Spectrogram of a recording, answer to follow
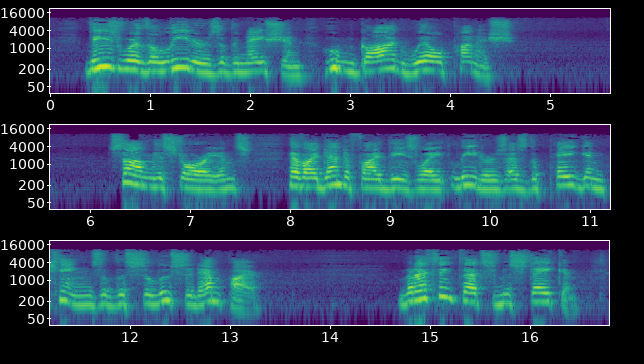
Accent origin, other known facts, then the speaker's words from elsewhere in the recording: Pakistan; now in United States; When my brother and I were growing up in Pakistan, we had two sheep. We lived on the mission compound, where there was a cow, a flock of geese, chickens, and our two sheep.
